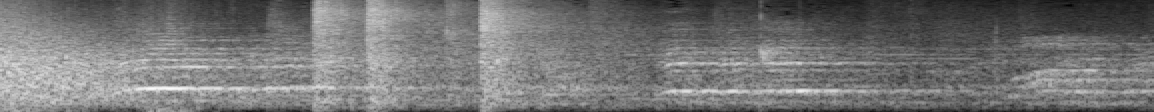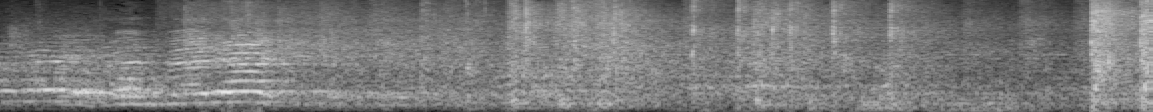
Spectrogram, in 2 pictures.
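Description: A loud thump right at the start, then players shouting long drawn-out calls across a large echoing hall, then sharp clacks of airsoft guns firing and BBs striking in the last few seconds.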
